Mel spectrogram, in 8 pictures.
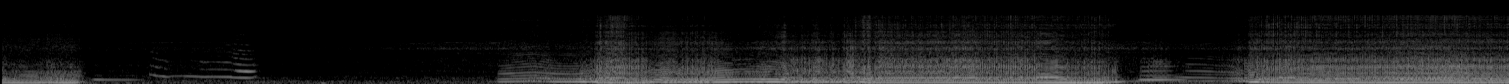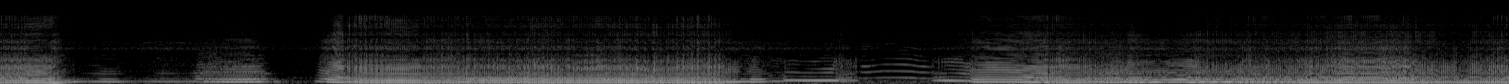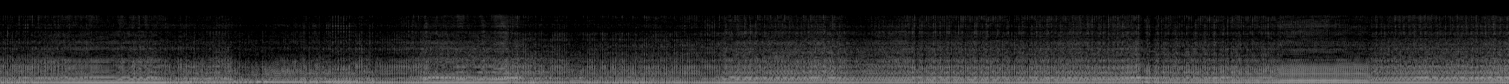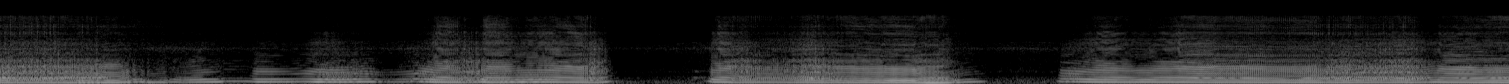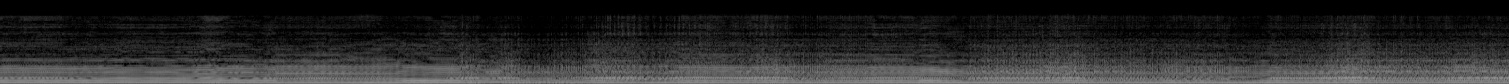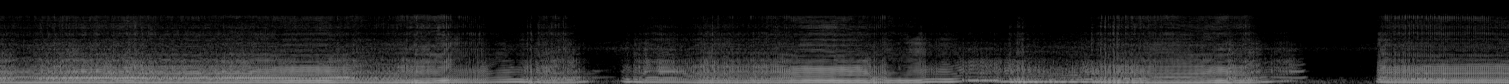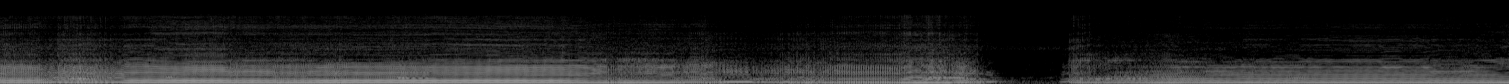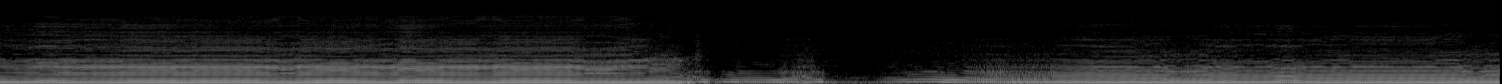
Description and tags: Tony tuba engine with tappit noise and farts-
This is audio I recorded of my husband using his ten year old decrepit Constant Positive Air Pressure sleeping machine. I was trying to convince him that he needed a new one. The variety of sounds he and it managed to make is extraordinary. The intermittent beeping is the machine's warning sound.
When I played it for him he cried laughing. I hope you find it useful for something.
You'll be please to know his new machine is whisper quiet.
alien, apnea, bed-recording, breathing, choke, CPAP, fart, toot, wheezing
